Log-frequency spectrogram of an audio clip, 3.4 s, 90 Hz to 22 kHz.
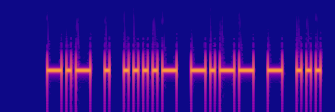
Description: Morse code, heard as a keyed tone, about 25 wpm, 700 Hz. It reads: KE4YTS
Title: USA Call Signs Repeated 3x 25wpm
